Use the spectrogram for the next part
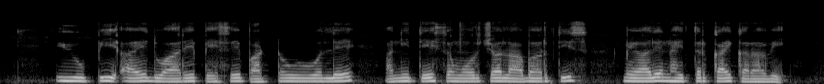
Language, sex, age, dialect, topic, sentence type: Marathi, male, 18-24, Standard Marathi, banking, question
